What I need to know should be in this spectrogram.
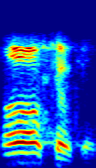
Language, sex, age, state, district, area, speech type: Kannada, male, 45-60, Karnataka, Dakshina Kannada, rural, conversation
